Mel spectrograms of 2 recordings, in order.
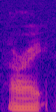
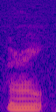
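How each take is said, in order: No difference in how they are said.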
